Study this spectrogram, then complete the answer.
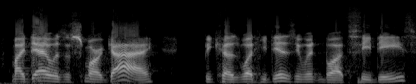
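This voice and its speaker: Recorded very cleanly against a silent background, a man speaks at a fairly quick pace in a bright, sharp tone, the sound dry and close with no echo. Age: 60s. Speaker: podcast co-host. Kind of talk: casual chat. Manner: halting.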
